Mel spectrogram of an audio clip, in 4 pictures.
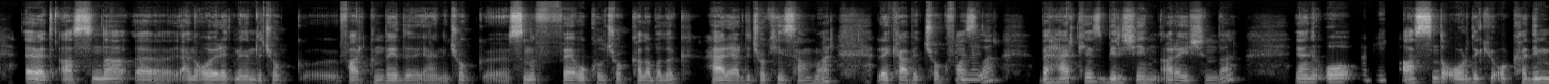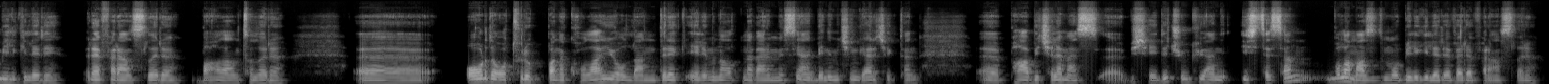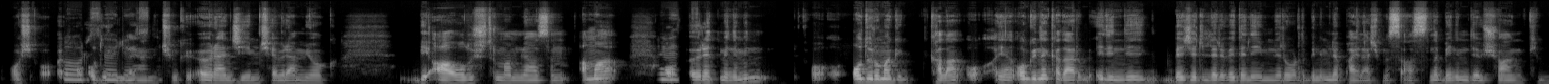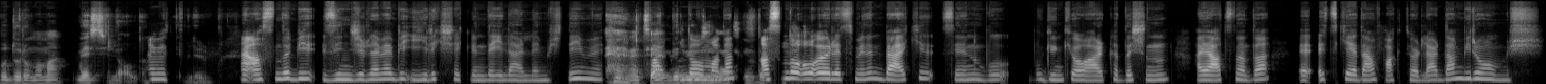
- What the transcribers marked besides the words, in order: laughing while speaking: "Evet"
- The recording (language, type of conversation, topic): Turkish, podcast, Birine bir beceriyi öğretecek olsan nasıl başlardın?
